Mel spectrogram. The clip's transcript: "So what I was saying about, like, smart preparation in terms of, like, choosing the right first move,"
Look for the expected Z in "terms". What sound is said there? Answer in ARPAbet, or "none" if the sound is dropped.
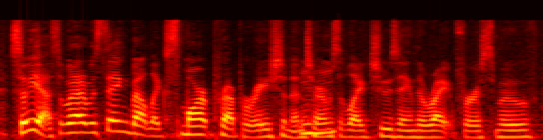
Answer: Z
